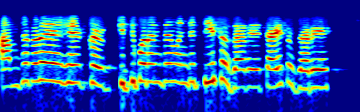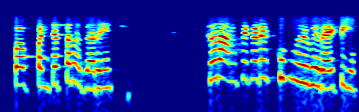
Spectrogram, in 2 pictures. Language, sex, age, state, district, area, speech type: Marathi, male, 60+, Maharashtra, Buldhana, rural, conversation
